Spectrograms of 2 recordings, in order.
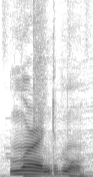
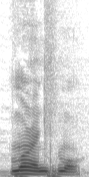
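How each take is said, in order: First: The words run together with a linking R. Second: The words run together with a linking R.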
